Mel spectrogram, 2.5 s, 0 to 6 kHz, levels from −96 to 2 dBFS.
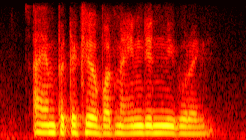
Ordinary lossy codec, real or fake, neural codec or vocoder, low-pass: Opus, 16 kbps; fake; codec, 16 kHz, 0.5 kbps, X-Codec, WavLM features, trained on Multilingual LibriSpeech; 5.4 kHz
